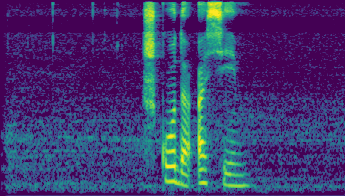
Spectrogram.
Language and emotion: Russian, neutral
